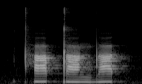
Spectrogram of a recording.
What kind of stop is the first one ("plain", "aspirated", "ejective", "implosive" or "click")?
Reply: aspirated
